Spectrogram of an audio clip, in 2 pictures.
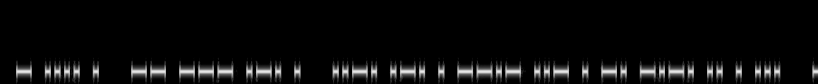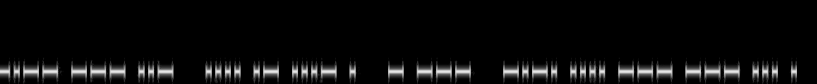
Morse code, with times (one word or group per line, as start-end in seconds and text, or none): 0.2-1.0 THE
1.3-3.0 MORE
3.3-7.8 FREQUENCIES
8.1-9.9 YOU
10.2-11.7 HAVE
12.1-12.9 TO
13.2-16.1 CHOOSE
